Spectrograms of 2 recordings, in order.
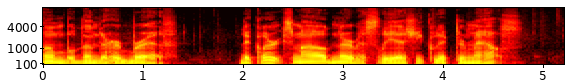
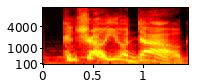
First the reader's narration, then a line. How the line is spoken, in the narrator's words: she shouted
